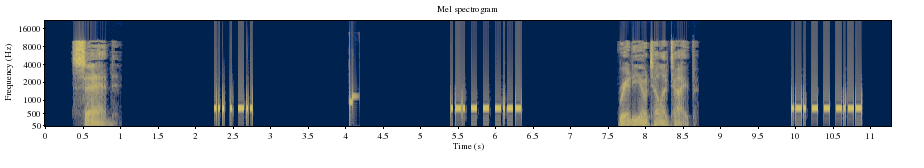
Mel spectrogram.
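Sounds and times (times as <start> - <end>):
speech: 0.4 - 1.0, 7.6 - 8.8
fast Morse code tones sending abbreviations: 2.3 - 2.8, 5.4 - 6.4, 10.0 - 11.0.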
